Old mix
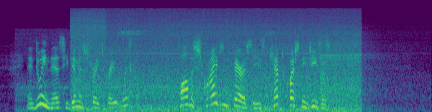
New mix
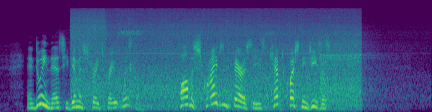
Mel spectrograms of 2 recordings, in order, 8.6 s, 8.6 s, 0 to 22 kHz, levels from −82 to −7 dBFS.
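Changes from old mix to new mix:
first sound: muted
second sound: add high-pass filter 250 Hz 12 dB per octave

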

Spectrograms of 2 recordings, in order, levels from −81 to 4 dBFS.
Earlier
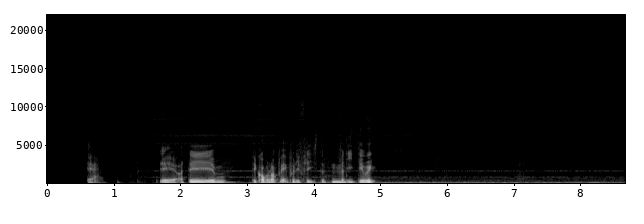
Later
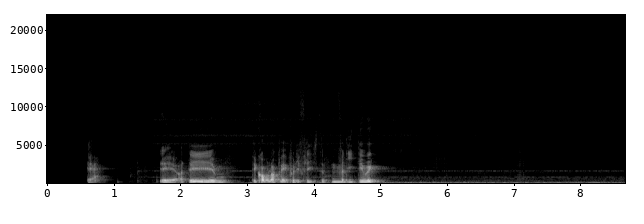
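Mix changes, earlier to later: speech: add low-shelf EQ 240 Hz −9.5 dB
reverb: on, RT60 0.50 s

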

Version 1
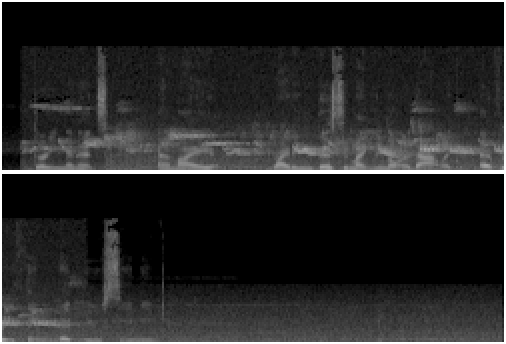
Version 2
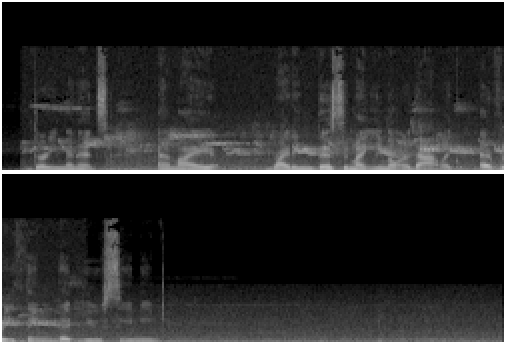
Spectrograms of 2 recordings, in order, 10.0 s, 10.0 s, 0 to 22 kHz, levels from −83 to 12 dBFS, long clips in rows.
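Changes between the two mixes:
speech +5.5 dB
master: remove high-pass filter 540 Hz 6 dB per octave

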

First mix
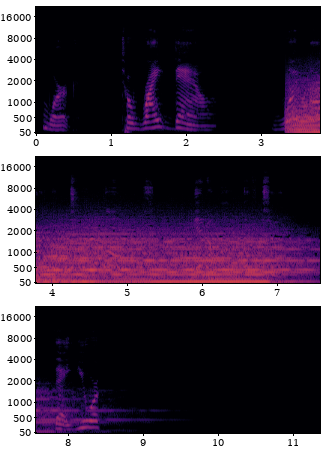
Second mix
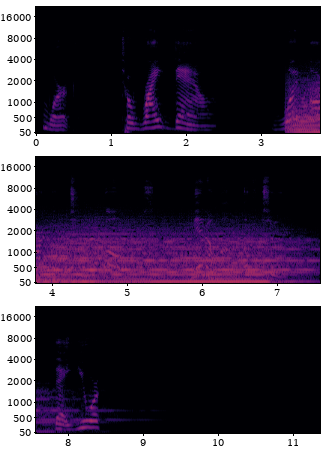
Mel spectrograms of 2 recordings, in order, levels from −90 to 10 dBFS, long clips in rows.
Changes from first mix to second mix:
speech −3.0 dB
background −7.5 dB

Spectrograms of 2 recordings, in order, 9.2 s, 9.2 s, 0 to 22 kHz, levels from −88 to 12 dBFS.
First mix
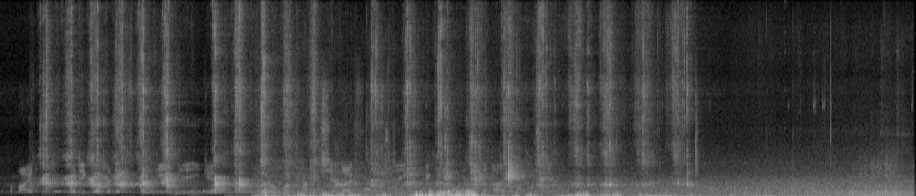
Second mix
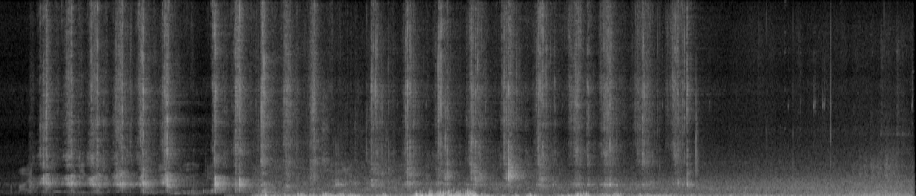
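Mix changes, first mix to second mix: speech −10.5 dB
master: add parametric band 550 Hz −7 dB 0.45 octaves

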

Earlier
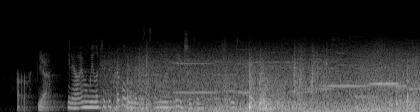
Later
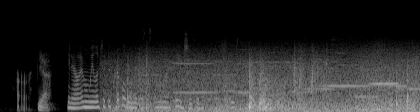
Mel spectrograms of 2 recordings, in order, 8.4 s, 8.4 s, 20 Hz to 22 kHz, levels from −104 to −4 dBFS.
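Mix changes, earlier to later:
background: add high-shelf EQ 7,800 Hz −5 dB
reverb: off

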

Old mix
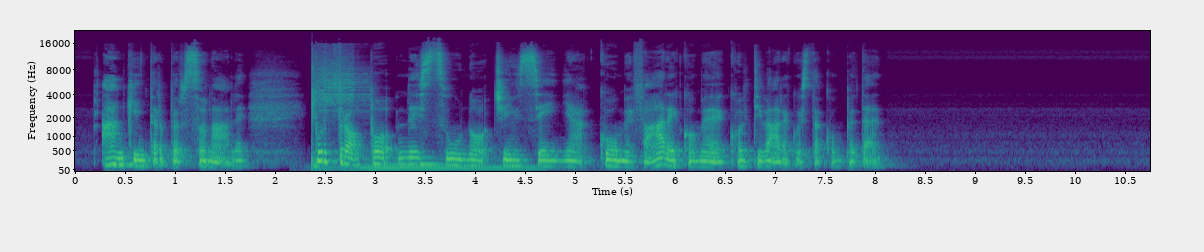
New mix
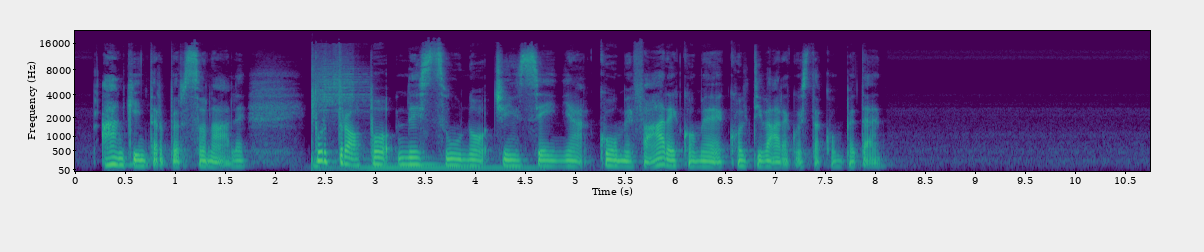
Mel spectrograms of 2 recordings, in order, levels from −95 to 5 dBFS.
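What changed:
speech: send −10.0 dB
background −5.0 dB

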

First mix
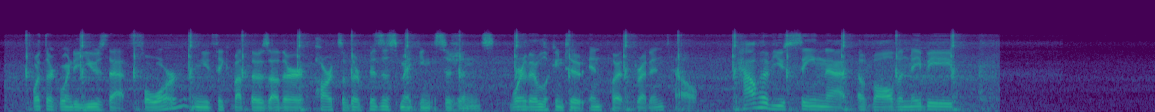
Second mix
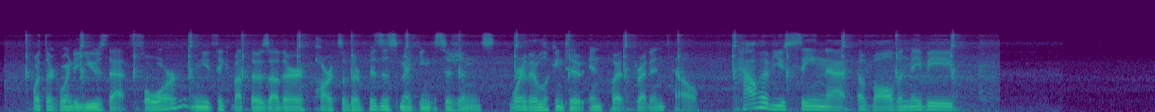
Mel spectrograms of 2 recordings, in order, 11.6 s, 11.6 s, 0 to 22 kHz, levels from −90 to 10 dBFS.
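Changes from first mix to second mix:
background: add low-shelf EQ 480 Hz −11.5 dB
master: add spectral tilt −2.5 dB per octave

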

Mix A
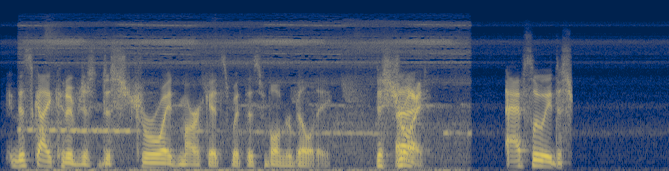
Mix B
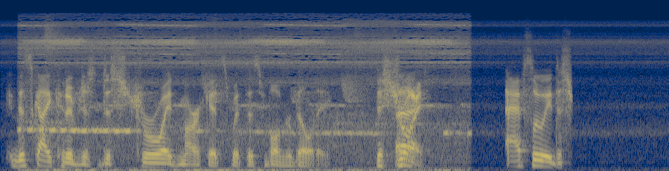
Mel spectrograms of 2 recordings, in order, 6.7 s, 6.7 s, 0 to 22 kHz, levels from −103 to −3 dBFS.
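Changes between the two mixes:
speech −6.5 dB
master: add high-shelf EQ 2,100 Hz +10 dB

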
